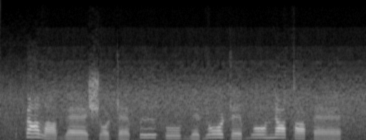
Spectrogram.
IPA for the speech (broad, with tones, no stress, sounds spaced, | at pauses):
p æ˥ ðˤ ɛ˩ d̪ æː˩ ʃ ɔ˩ ʈ æ˩ p ɘ˦ | o˨ d̪ ɛ˩ ɖ ɔː˥ ʈ ɛ˨ b ɔː˥ n ɛ˥ tˤ y˨ p æ˩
